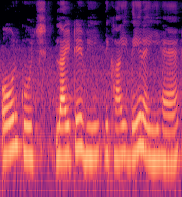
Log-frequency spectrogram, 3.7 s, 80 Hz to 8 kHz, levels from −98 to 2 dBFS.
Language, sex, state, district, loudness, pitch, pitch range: Hindi, female, Uttar Pradesh, Shamli, -17 LUFS, 210 Hz, 200-220 Hz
